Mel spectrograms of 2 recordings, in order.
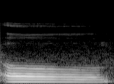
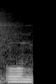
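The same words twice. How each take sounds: First: ओम held long on one steady, level note; prolonged OM. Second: Said in the usual way. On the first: Shown as a demonstration. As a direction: stretch the ओ in ओम right out. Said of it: "उच्चारण में समय लगता है". (ओम को लंबा खींचकर) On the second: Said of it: "जो थोड़ा लंबा खींचे".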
